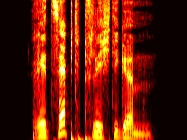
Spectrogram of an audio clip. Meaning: strong dative masculine/neuter singular of rezeptpflichtig
- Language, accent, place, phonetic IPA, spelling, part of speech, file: German, Germany, Berlin, [ʁeˈt͡sɛptˌp͡flɪçtɪɡəm], rezeptpflichtigem, adjective, De-rezeptpflichtigem.ogg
